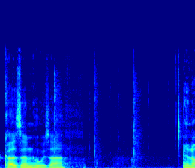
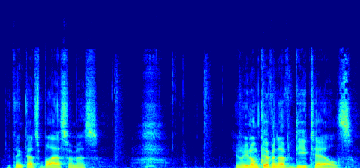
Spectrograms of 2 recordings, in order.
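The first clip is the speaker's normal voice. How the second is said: ordinary delivery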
